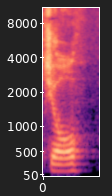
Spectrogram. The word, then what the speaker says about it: Joel: Joel is just Joel.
